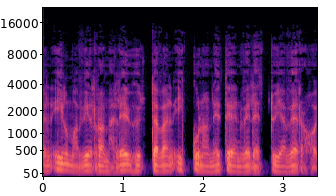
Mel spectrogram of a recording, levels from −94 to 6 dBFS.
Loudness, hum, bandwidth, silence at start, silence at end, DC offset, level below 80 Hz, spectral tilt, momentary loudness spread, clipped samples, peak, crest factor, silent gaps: -25 LUFS; none; 13.5 kHz; 0 s; 0 s; under 0.1%; -46 dBFS; -6.5 dB/octave; 4 LU; under 0.1%; -2 dBFS; 24 dB; none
